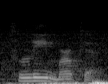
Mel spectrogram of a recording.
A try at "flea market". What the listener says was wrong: 얘는 이제야말로 F 발음은 flea market. 왜 L을 R처럼 발음합니까?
